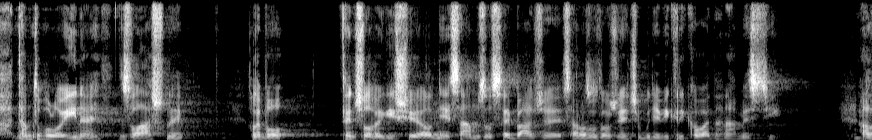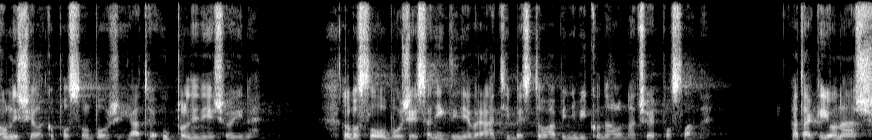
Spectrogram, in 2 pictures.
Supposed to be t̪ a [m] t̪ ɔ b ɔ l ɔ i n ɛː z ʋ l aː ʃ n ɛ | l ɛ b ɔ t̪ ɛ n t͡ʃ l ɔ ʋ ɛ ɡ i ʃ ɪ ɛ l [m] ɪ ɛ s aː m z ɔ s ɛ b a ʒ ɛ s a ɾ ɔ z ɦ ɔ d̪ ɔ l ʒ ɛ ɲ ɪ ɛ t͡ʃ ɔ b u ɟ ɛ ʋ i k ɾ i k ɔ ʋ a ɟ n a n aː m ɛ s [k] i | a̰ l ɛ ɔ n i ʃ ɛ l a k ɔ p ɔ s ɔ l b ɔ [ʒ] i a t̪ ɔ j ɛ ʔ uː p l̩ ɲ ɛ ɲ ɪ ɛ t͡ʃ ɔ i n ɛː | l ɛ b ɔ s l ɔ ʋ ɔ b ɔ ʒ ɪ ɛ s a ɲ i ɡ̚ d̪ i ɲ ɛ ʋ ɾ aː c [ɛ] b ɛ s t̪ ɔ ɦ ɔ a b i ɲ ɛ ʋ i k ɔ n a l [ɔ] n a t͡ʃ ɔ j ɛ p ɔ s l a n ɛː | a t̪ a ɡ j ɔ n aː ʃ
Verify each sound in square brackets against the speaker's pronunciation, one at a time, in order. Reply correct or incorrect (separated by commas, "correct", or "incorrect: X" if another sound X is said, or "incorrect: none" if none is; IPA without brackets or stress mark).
correct, incorrect: ɲ, incorrect: c, correct, incorrect: i, correct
